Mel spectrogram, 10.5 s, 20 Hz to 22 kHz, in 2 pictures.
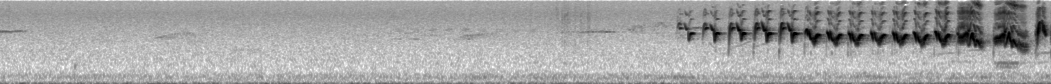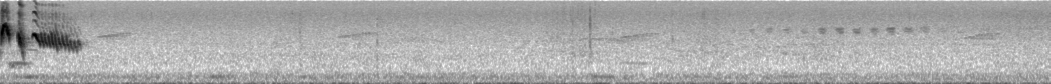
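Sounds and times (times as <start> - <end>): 
common chaffinch singing: 3.4 - 5.7.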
